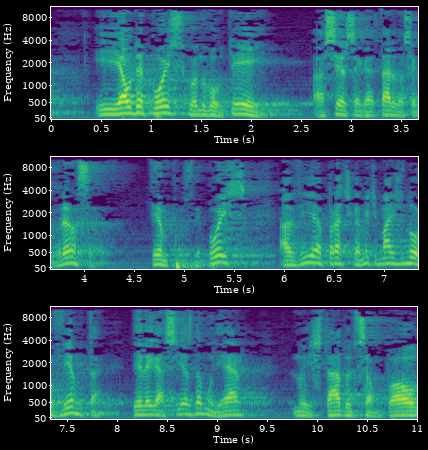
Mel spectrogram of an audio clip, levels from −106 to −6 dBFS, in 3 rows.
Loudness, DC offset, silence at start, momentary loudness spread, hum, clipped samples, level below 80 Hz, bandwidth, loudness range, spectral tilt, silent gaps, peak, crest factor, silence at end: -26 LUFS; under 0.1%; 0 s; 14 LU; none; under 0.1%; -50 dBFS; 11 kHz; 4 LU; -4.5 dB/octave; none; -6 dBFS; 20 dB; 0 s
